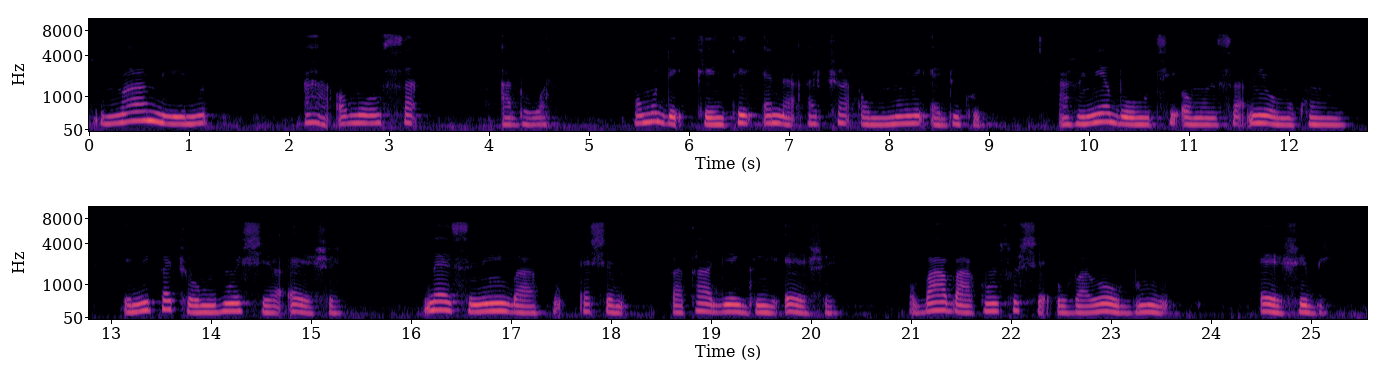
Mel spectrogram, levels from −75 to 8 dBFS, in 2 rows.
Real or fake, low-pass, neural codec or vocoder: fake; 7.2 kHz; codec, 16 kHz, 8 kbps, FunCodec, trained on LibriTTS, 25 frames a second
